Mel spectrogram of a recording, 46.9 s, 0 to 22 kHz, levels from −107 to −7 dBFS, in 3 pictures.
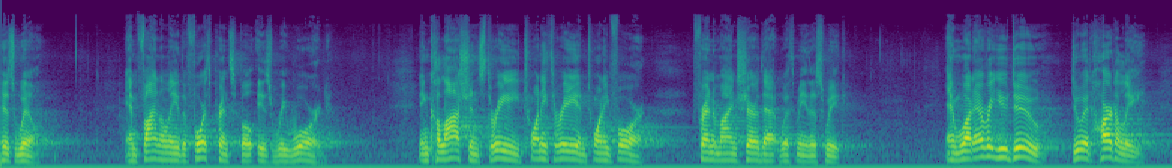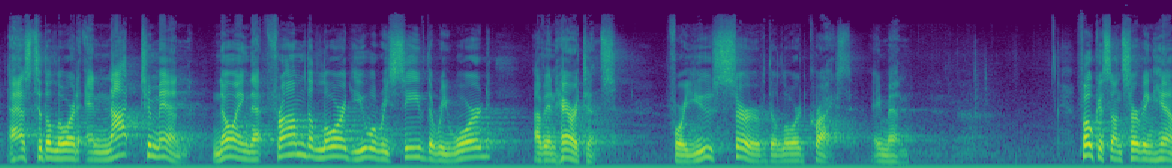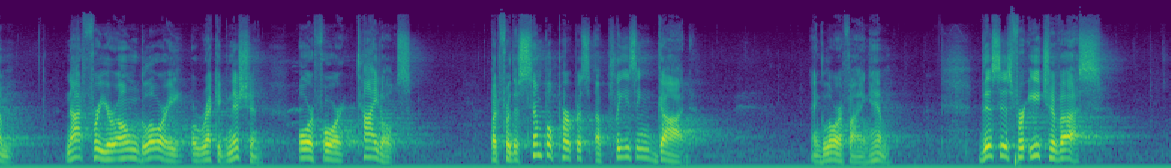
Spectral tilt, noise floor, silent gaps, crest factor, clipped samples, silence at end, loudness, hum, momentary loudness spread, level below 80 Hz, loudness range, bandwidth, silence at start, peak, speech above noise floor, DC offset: -5 dB/octave; -63 dBFS; none; 20 dB; under 0.1%; 0.85 s; -24 LUFS; none; 12 LU; -70 dBFS; 5 LU; 15 kHz; 0 s; -4 dBFS; 39 dB; 0.4%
